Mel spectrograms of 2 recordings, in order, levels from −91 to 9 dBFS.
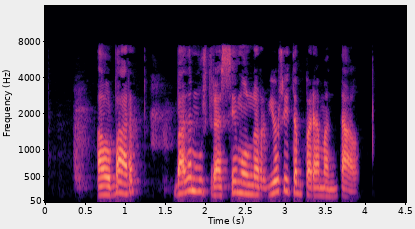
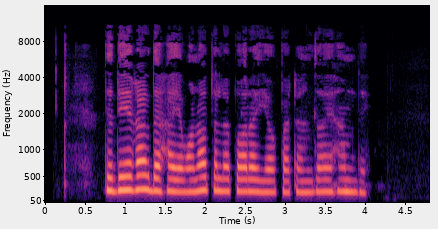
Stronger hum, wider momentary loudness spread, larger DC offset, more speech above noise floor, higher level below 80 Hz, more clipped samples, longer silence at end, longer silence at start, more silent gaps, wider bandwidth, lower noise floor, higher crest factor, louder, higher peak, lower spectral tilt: neither; second, 7 LU vs 10 LU; neither; second, 35 dB vs 50 dB; first, -64 dBFS vs -74 dBFS; neither; second, 0.6 s vs 0.8 s; second, 0.35 s vs 0.75 s; neither; second, 7.8 kHz vs 11 kHz; second, -51 dBFS vs -68 dBFS; about the same, 18 dB vs 16 dB; about the same, -17 LUFS vs -19 LUFS; first, 0 dBFS vs -4 dBFS; about the same, -5 dB/octave vs -5.5 dB/octave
